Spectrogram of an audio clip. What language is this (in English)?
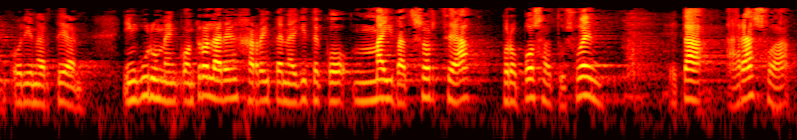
Basque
